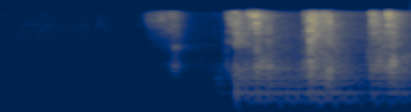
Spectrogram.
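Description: A deck of tarot cards being shuffled: a run of short, quick strokes starting under a second in.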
